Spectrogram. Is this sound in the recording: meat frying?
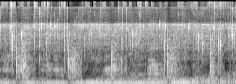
yes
